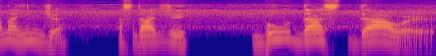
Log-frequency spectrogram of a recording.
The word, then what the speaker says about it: Bhubaneswar: Todos os jogos acontecem lá na Índia, na cidade de Bhubaneswar. É claro que a pronúncia é outra, né? Bhubaneswar. Quase isso.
